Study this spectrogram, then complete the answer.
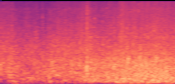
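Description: Big ocean waves break and churn in a continuous loud roar with strong wind buffeting the microphone, heard from within the surf and with no talk.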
